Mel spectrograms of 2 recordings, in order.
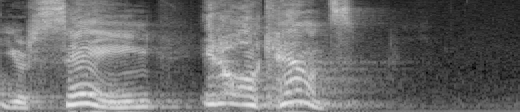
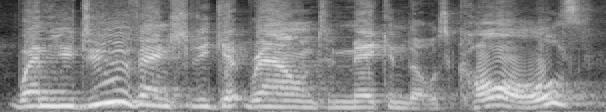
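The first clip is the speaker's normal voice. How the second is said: ordinary talk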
